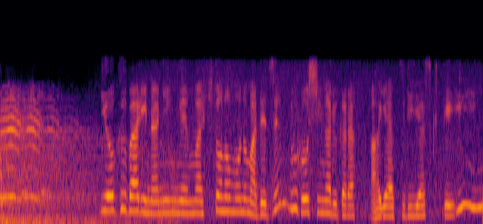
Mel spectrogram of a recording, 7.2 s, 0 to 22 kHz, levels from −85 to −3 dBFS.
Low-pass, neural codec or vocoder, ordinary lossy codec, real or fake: 7.2 kHz; none; Opus, 16 kbps; real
